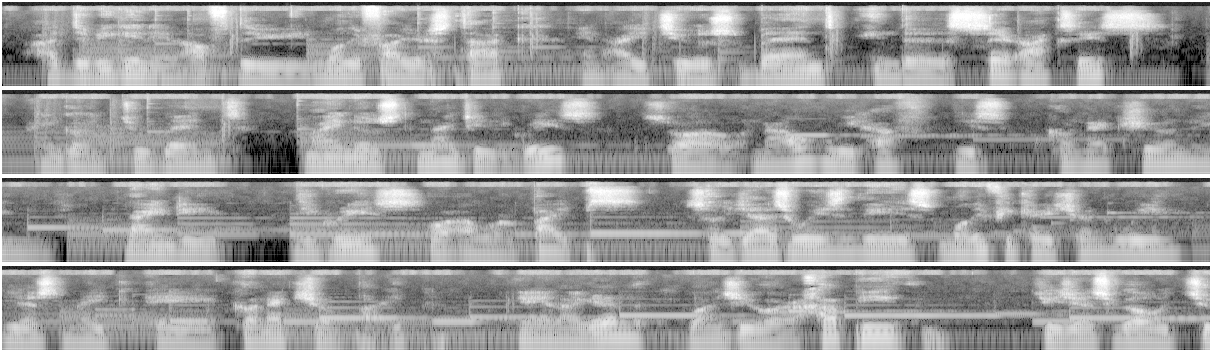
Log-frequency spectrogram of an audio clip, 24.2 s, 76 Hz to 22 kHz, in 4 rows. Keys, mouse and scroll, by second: 0.0-3.1 drag, 4.1-7.9 drag, 7.9 KP_Enter, 8.7-11.2 middle drag, 12.4-14.1 middle drag, 14.6-15.9 middle drag, 15.9 click, 17.0-17.5 middle drag, 17.5 space, 20.5-21.5 middle drag, 21.5 click, 23.6 click.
